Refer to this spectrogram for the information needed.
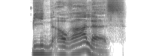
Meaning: strong/mixed nominative/accusative neuter singular of binaural
- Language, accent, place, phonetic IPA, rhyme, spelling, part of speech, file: German, Germany, Berlin, [biːnaʊ̯ˈʁaːləs], -aːləs, binaurales, adjective, De-binaurales.ogg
